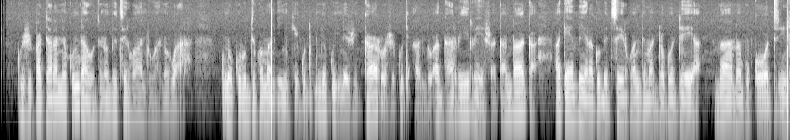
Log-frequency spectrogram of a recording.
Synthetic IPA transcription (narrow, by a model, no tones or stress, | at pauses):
kuʐipataɾane̞kundaud͡zino̞ɓe̞t͡se̞rwaːntʰuano̞rwa̰ra | kuno̞kuɾud͡zirwamaniŋkʰikutikuŋɡe̞kuine̞ʐiɡʱaro̞ʐe̞kutiantʰuʔaɡʱarire̞ʐa̰ka̰naka̰ | a̰kaembe̞rakuɓe̞t͡se̞rwaŋɡe̞madʱo̞ɡo̞dʱe̞ja̰ | naːndamukoːti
